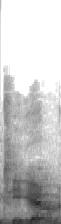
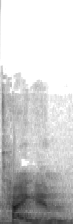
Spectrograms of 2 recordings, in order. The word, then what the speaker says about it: Teigen: big fan of Chrissy Teigen or Tigan I guess is now how it's pronounced but I'm still gonna say Teigen I'm sorry if she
